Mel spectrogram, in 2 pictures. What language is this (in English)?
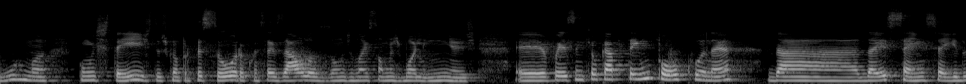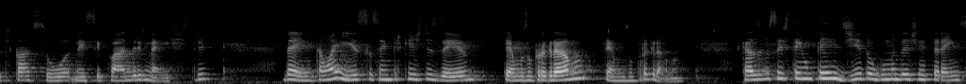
Portuguese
